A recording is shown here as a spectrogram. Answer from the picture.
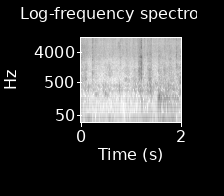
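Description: Long fish knife slicing through a tomato on a plastic container lid, with a few light sharp taps as the blade meets the plastic.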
